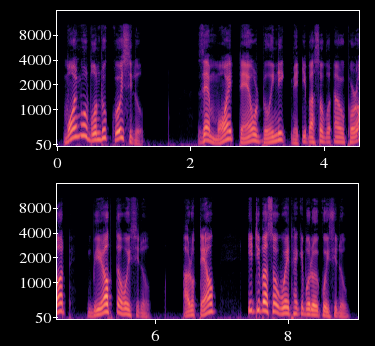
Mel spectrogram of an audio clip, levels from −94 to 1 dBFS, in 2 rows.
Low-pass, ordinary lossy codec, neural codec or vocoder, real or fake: 10.8 kHz; none; codec, 24 kHz, 0.9 kbps, WavTokenizer, small release; fake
